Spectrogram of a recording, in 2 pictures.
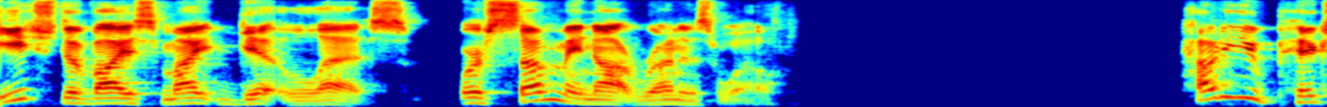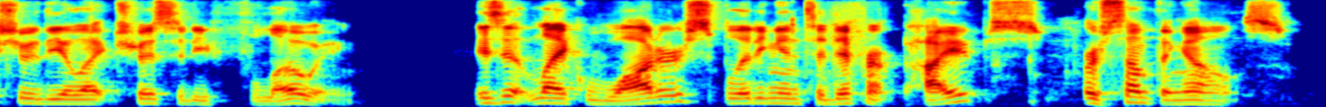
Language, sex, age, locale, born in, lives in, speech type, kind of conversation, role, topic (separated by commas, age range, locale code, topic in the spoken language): English, male, 25-29, en-US, United States, United States, read, expert-assistant, expert, How do solar panels generate electricity?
